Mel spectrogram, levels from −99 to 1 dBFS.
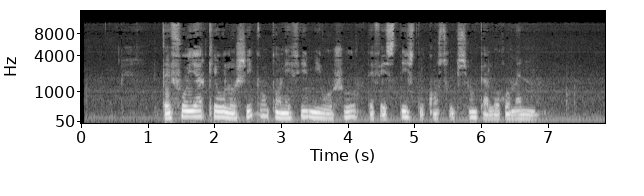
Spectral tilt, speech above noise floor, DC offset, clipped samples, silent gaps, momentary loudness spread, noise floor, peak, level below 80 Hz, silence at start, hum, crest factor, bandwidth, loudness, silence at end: -6.5 dB/octave; 33 dB; under 0.1%; under 0.1%; none; 11 LU; -47 dBFS; -2 dBFS; -40 dBFS; 1.2 s; none; 14 dB; 11.5 kHz; -15 LUFS; 1 s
